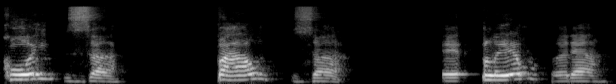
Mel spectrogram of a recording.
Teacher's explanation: A, E, O fortes são vogais. I e U vindo depois são semivogais. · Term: ditongo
